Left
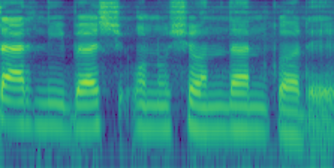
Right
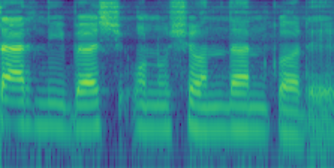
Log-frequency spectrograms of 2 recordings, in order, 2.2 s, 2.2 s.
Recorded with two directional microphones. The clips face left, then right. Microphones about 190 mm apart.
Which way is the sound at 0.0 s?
25° left (ahead or behind).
